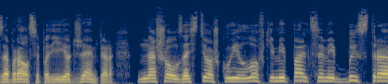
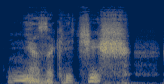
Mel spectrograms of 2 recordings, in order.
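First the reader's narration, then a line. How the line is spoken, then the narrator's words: Doctor growling, hoarse with desire. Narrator (Russian): хриплым от желания голосом прорычал врач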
